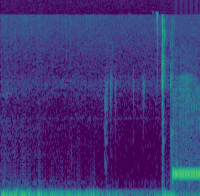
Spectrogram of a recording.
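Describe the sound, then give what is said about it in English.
Telephone dialing on a call line: low rumbling noise, then a sharp click followed by a loud, steady tone that holds to the end. “a call. Ladies and gentlemen, here we go. I hear some dialing.”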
